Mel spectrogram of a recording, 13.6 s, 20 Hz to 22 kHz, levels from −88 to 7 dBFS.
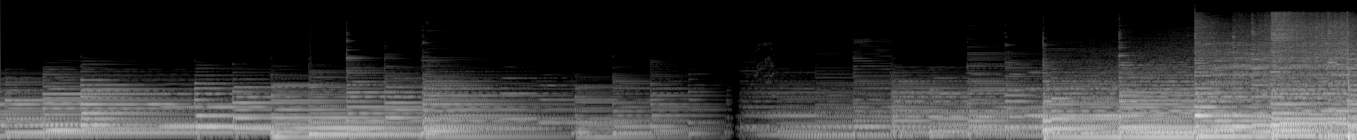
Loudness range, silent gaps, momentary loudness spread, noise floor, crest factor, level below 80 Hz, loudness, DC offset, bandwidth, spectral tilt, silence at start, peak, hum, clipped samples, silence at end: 19 LU; none; 21 LU; -50 dBFS; 20 dB; -36 dBFS; -20 LUFS; under 0.1%; 16 kHz; -7.5 dB/octave; 0 s; 0 dBFS; none; under 0.1%; 0 s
